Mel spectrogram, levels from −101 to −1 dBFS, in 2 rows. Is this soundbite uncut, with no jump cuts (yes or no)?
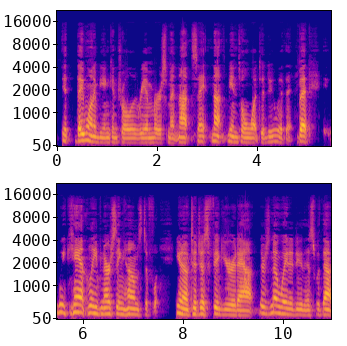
no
